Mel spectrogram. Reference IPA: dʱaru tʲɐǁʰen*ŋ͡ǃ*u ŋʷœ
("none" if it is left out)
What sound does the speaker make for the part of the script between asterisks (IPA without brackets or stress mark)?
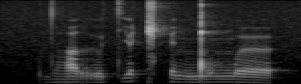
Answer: ŋ͡ǃ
